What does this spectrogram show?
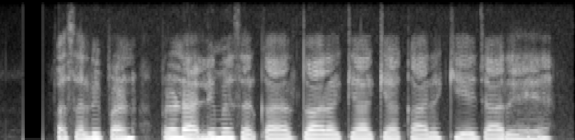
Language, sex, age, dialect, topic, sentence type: Hindi, female, 18-24, Garhwali, agriculture, question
